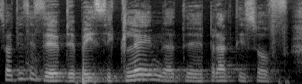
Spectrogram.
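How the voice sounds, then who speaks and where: A man's fairly high voice with a dark, mellow tone, ordinary pitch variation, a fairly slow pace, a non-native accent, and audible room echo. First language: not English. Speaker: linguist. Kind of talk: conference talk. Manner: halting.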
